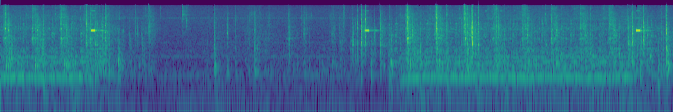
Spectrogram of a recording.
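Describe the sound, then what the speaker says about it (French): Sewing machine stitching fabric with a Teflon presser foot, rapid steady mechanical ticking in two bursts separated by a quiet pause, with someone speaking softly in French over it. "je lève mon pied, je tourne mon tissu et je poursuis ma couture."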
